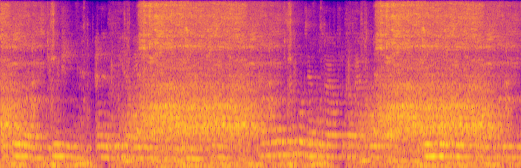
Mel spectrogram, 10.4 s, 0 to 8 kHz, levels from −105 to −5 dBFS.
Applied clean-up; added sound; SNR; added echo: none; Sliding door; -3 dB; reverberation time 1.1 s.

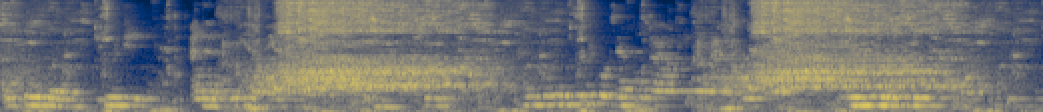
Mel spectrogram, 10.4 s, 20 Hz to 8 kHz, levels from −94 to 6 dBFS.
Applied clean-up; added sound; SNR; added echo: classical method WPE with log-MMSE.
